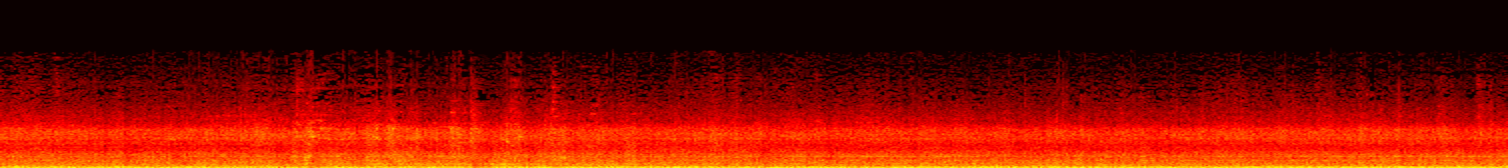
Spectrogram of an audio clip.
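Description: Empty covered grain hopper cars of a freight train rolling past: a steady rumble and clatter of steel wheels on the rails, with a few sharp clicks about three seconds in and a faint high steady ringing tone above it.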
